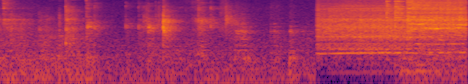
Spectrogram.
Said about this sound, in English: I will now start cutting out the shape of my pedal.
